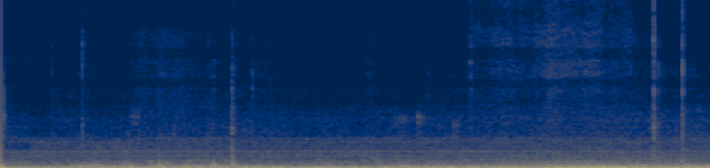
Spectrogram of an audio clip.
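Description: A car driving along a street: a steady low rumble of engine and road noise.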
